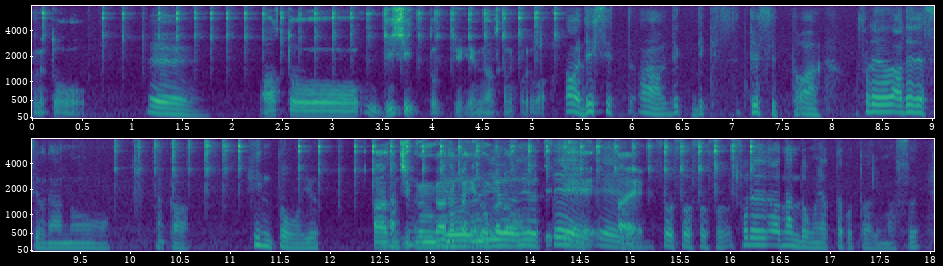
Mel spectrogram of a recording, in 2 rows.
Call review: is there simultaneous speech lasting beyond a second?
Yes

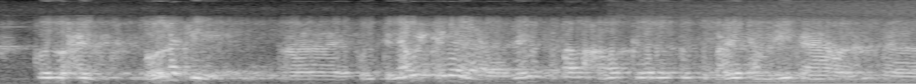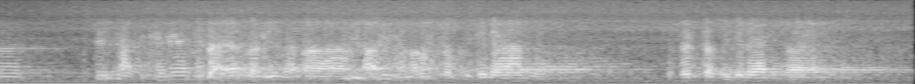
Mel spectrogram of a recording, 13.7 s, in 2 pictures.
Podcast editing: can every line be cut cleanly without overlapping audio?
No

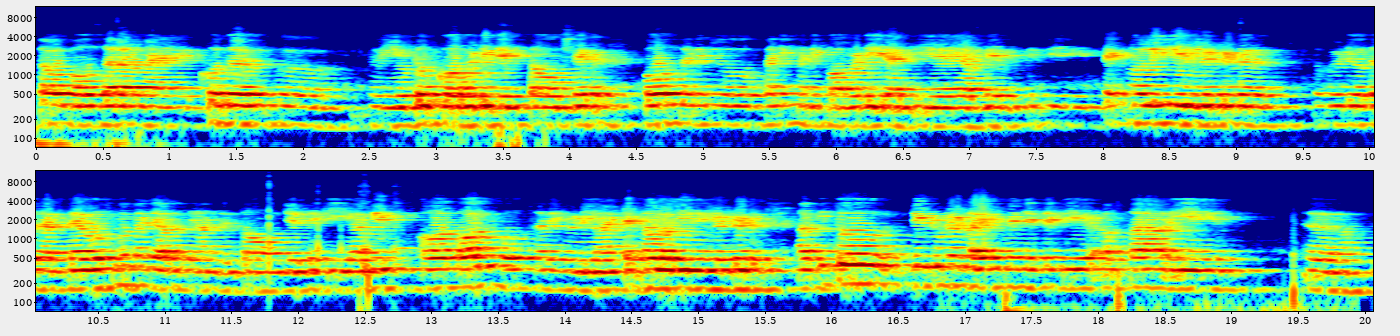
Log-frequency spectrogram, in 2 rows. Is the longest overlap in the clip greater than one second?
No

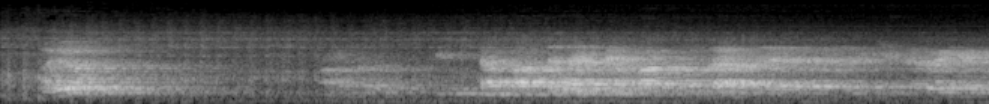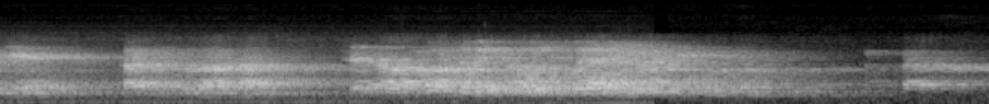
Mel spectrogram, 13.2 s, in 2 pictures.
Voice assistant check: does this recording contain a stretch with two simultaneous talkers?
Yes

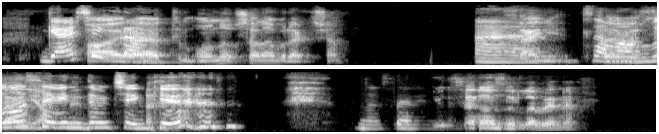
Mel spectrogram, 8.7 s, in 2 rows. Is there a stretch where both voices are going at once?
Yes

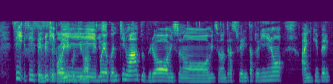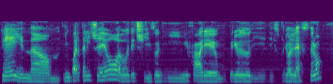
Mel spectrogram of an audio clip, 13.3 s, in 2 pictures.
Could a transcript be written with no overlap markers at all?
No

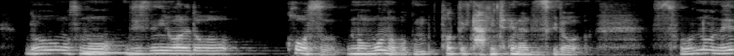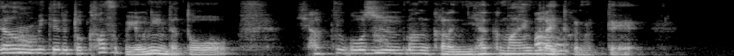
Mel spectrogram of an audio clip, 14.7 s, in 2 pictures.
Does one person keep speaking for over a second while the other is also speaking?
No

